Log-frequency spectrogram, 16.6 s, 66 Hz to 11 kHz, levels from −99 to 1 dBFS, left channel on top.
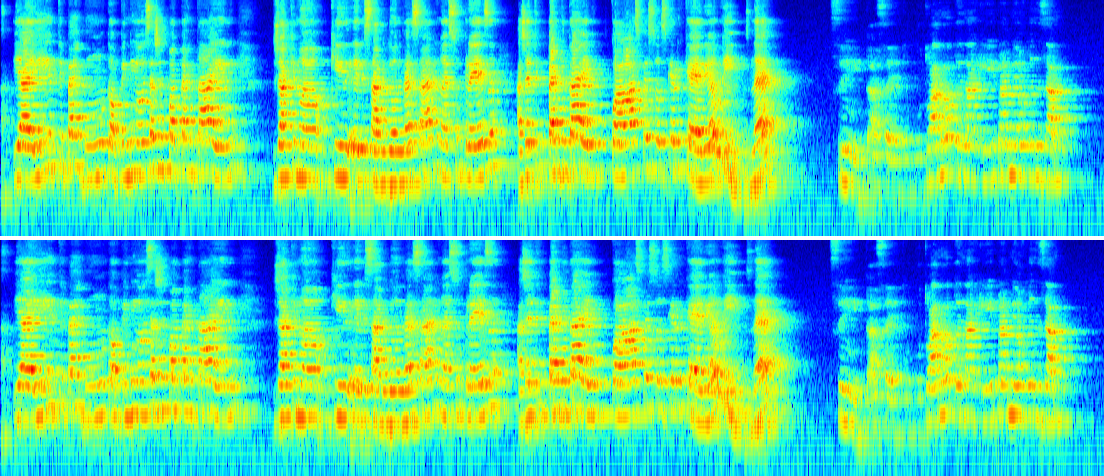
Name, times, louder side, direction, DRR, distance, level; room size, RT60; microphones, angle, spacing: voice 1, 0.2-3.7 4.1-7.4 7.7-11.6, left 2 dB, 70° left, 2 dB, 0.5 m, -21 dB
voice 2, 12.6-15.9, right 2 dB, 50° right, -3 dB, 0.7 m, -28 dB
3.1 x 2.2 x 2.7 m, 0.89 s
head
